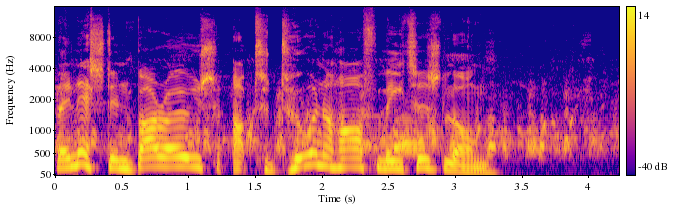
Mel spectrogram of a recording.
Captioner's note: birds chitter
